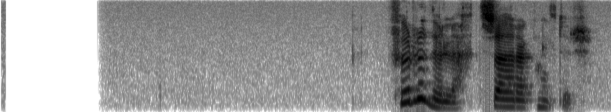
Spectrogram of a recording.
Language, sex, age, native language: Icelandic, female, 40-49, Icelandic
